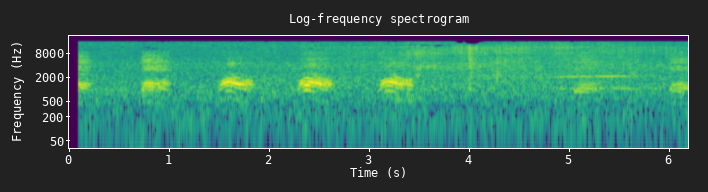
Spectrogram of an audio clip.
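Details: Large-billed crows, a juvenile calling with its parent at different pitches, on 13 June 2015, give hoarse, nasal caws: a run of four under a second apart, then two softer ones, over a low rumble.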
